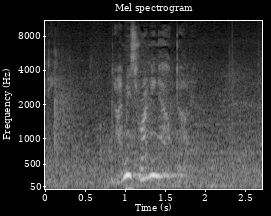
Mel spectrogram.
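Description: A woman speaks quietly and intently, close by.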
